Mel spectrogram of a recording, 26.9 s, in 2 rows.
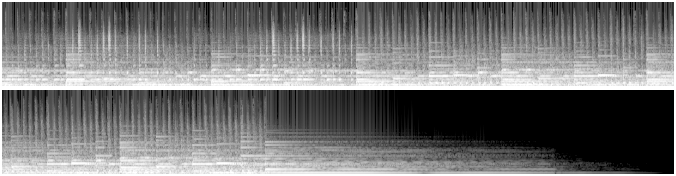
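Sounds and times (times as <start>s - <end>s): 
suspense music: 0.0s - 21.4s.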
